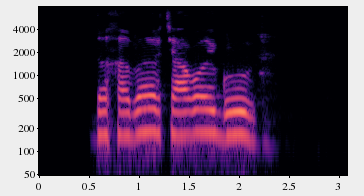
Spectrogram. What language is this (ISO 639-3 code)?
ydg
